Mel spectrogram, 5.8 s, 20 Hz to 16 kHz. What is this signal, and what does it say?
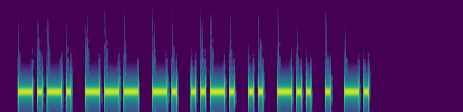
Morse code, heard as a keyed tone, about 20 wpm, 700 Hz. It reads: CONFIDEN
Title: Build A Word - 4 Letters At A Time - 10-Letter Words - 20wpm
